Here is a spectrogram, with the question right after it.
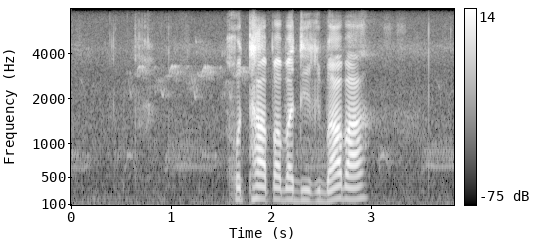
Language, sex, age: Tswana, male, 22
